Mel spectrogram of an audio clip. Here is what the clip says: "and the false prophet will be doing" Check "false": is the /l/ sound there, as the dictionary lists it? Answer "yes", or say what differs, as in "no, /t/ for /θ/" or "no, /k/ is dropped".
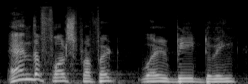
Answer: yes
